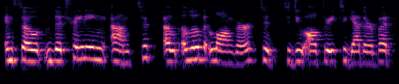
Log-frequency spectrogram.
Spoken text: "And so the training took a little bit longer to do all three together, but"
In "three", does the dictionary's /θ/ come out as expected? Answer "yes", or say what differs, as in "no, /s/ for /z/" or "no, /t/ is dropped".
yes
